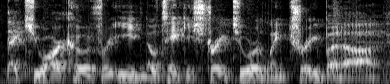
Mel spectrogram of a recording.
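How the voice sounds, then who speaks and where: A middle-aged American man hosting a casual interview, with a halting, rambling, folksy way of talking. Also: low voice, soft background music. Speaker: talk show host.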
